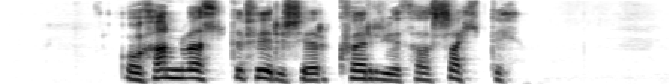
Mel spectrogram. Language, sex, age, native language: Icelandic, female, 30-39, Icelandic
